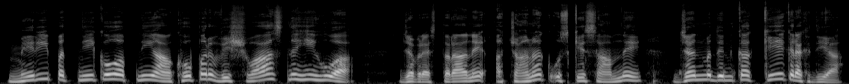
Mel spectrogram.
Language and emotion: Hindi, surprised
